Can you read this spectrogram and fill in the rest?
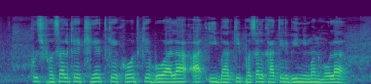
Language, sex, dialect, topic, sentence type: Bhojpuri, male, Southern / Standard, agriculture, statement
